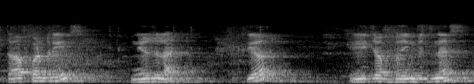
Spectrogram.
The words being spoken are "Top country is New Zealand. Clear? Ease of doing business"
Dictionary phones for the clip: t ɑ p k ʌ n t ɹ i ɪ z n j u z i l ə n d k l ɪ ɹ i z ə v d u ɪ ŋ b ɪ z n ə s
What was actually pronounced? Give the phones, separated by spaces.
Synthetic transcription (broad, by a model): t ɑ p k ʌ n t ɹ i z n j u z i l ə n d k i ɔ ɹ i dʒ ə b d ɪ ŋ b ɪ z n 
